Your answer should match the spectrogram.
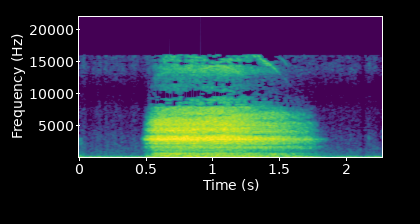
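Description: A single slow inhalation taken during a guided visualization exercise, a breathy hiss that swells in and then tapers off over about a second and a half, heard alone with no talking.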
